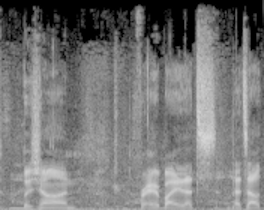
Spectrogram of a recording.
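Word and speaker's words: Bijan: How you pronounce my name is Bjon for everybody that's that's out there.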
